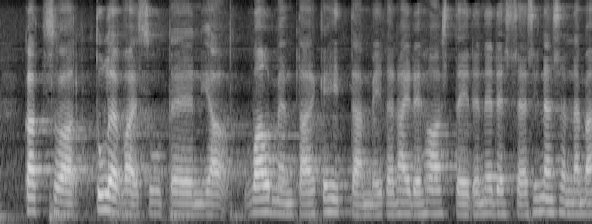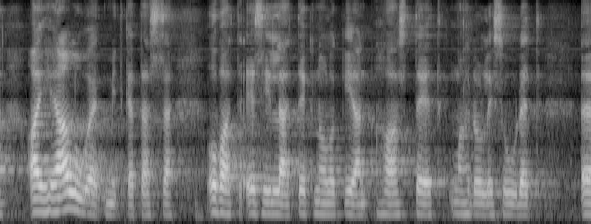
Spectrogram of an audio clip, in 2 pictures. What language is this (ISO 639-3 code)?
fin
